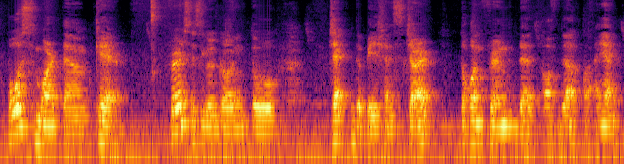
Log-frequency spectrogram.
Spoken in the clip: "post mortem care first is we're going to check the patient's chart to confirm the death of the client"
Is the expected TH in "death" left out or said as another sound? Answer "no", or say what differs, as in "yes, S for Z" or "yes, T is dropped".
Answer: yes, T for TH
